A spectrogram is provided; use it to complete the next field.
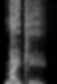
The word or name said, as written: nike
